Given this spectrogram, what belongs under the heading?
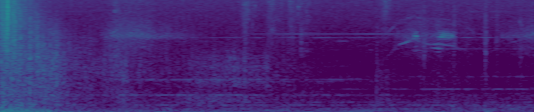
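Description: A Confringo fire spell bursts in Hogwarts Legacy: one loud, close blast at the start, then a long low rumbling decay that hangs beneath faint crackles.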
